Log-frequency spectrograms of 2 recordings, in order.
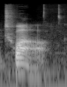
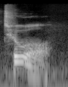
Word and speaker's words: toile: So I was wearing toile, and this woman that was seated at our table kept saying, no, it's pronounced tulle. And I was like, no, it's not.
